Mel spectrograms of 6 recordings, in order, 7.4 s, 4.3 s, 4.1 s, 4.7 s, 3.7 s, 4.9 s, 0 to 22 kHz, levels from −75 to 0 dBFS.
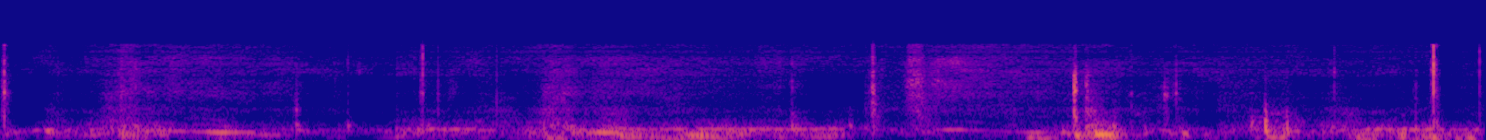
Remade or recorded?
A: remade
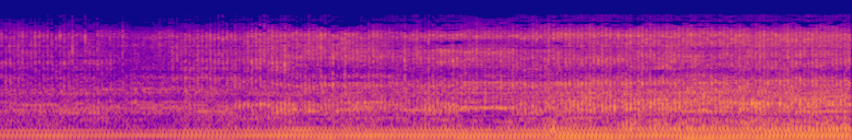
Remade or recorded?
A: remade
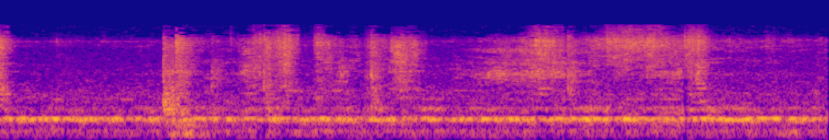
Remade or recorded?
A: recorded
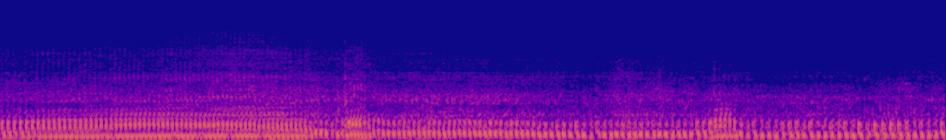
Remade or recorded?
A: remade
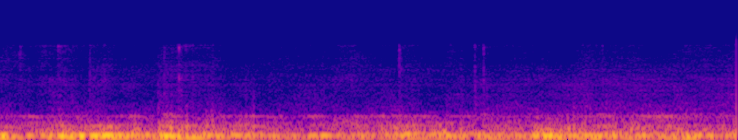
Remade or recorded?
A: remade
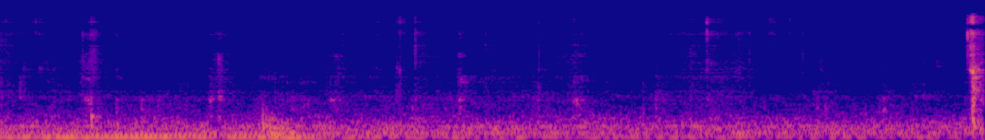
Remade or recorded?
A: remade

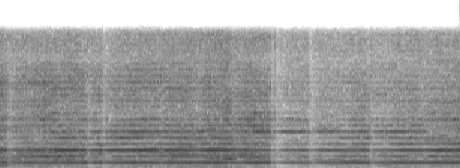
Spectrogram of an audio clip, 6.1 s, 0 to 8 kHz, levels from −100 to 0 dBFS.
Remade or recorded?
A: remade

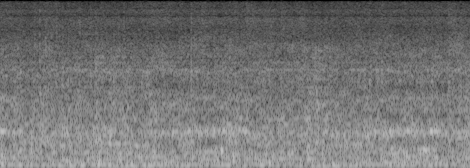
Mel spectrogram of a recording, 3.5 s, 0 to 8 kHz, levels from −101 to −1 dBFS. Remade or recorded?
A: remade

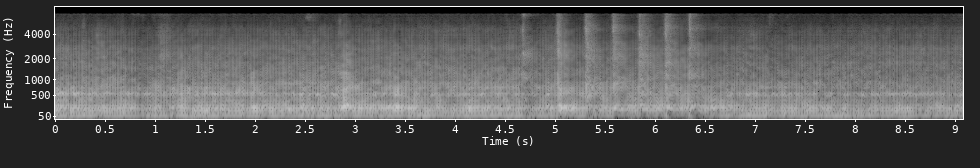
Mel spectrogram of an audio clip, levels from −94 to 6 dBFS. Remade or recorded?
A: remade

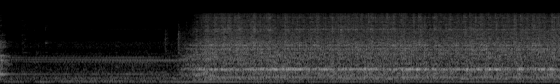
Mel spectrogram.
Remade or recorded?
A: recorded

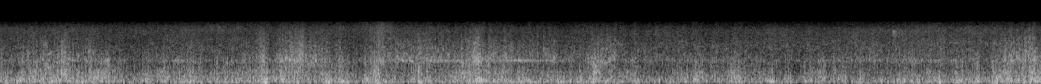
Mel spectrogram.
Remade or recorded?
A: recorded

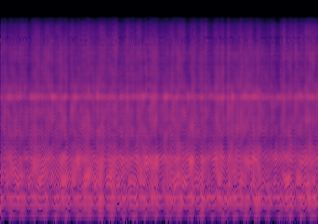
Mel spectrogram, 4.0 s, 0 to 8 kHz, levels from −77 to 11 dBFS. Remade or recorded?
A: remade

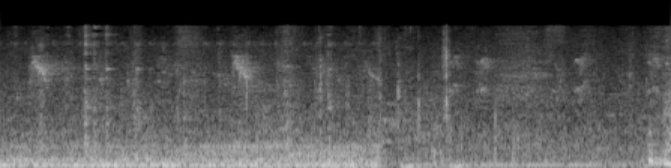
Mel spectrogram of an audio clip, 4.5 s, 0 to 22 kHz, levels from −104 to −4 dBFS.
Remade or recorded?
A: recorded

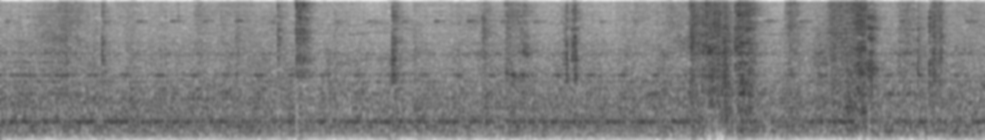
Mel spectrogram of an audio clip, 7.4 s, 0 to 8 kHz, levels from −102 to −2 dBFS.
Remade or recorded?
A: remade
